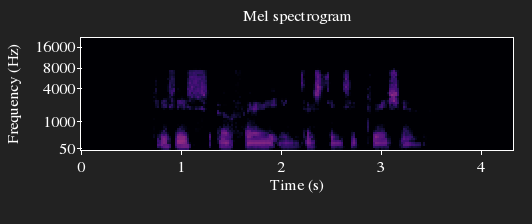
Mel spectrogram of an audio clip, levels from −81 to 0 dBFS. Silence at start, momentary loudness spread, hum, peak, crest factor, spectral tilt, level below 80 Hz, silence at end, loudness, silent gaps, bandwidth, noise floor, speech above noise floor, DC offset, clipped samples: 0.7 s; 9 LU; none; -36 dBFS; 22 dB; -2.5 dB/octave; under -90 dBFS; 0.85 s; -55 LUFS; none; 8.2 kHz; under -90 dBFS; over 33 dB; under 0.1%; under 0.1%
